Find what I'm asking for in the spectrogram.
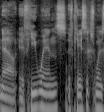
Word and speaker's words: Kasich: It's, it's Kasich.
